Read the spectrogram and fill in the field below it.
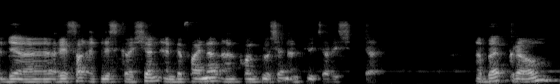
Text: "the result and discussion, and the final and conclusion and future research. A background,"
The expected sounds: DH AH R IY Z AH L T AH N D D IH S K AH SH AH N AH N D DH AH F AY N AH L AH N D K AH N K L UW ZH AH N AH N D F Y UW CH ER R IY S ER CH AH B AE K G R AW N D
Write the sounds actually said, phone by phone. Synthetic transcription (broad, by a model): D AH R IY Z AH L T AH N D D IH S K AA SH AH N AH N D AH F AY N AH L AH K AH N K L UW S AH N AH N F Y UW CH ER R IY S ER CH AH B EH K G R AW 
